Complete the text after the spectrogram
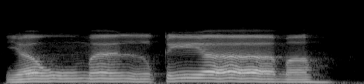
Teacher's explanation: ta marbutah bila sahabat-sahabat waqaf ditukarkan kepada ha. Kalau nak wasal jadi kekal ta ya.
